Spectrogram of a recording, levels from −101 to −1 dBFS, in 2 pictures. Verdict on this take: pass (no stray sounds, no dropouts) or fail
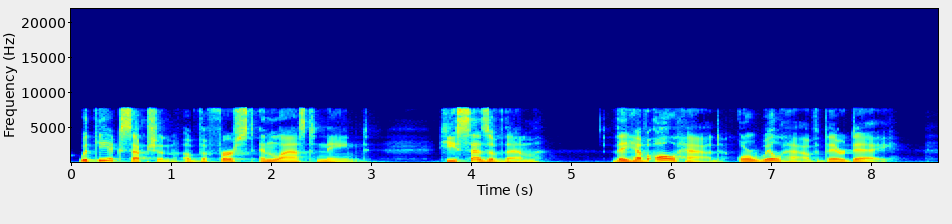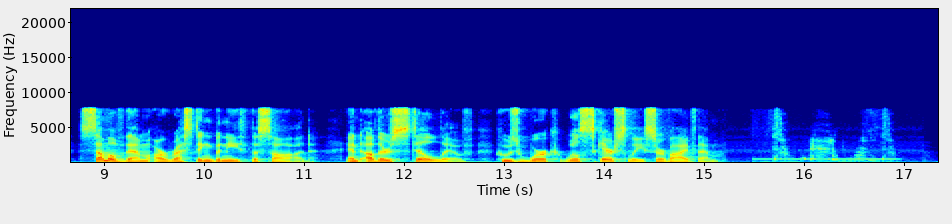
fail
